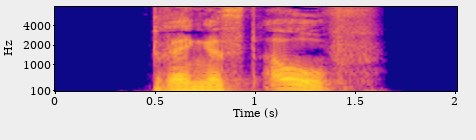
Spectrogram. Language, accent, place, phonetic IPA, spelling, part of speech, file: German, Germany, Berlin, [ˌdʁɛŋəst ˈaʊ̯f], drängest auf, verb, De-drängest auf.ogg
- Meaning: second-person singular subjunctive I of aufdrängen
